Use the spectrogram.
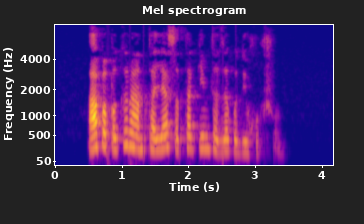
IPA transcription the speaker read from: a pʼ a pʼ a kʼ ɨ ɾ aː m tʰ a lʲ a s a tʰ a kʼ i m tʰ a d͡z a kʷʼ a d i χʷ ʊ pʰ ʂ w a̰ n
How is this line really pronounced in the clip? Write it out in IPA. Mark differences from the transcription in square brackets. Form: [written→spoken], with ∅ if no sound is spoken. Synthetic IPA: a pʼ a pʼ a kʼ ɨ ɾ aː m tʰ a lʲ a s a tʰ a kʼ i m tʰ a d͡z a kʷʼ a d i χʷ ʊ pʰ ʂ w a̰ n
